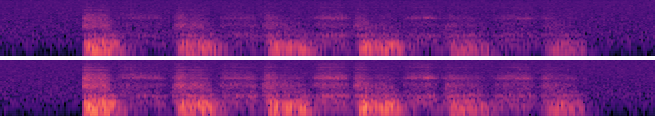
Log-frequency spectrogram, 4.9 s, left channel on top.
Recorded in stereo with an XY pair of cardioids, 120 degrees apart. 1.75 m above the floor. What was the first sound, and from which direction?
Breathing, 60° right.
